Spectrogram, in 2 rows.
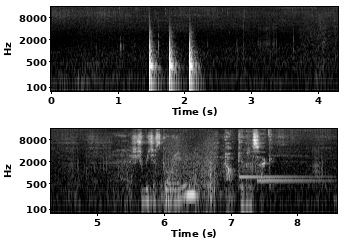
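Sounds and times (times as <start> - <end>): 
sharp knocking: 1.5 - 2.3
speech: 5.6 - 7.8
phone ringtone electronic melody of stepping tones: 7.2 - 8.5.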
